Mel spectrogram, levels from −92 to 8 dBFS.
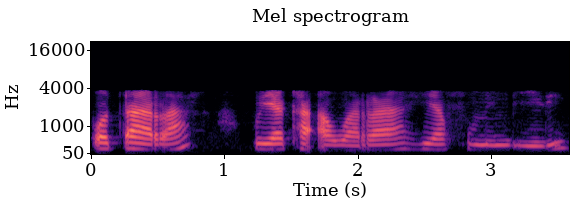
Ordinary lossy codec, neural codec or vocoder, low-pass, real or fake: none; autoencoder, 48 kHz, 128 numbers a frame, DAC-VAE, trained on Japanese speech; 3.6 kHz; fake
